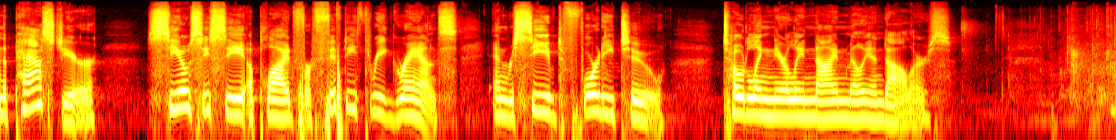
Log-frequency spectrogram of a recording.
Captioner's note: applause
